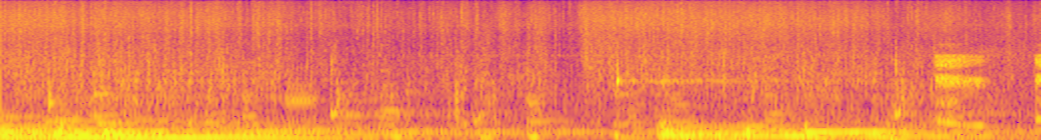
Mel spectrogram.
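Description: Tears pour like running water in the video game Tiny Echo, a soft liquid trickle and splash set against a low droning game soundtrack, with a brief bright chime near the end.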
